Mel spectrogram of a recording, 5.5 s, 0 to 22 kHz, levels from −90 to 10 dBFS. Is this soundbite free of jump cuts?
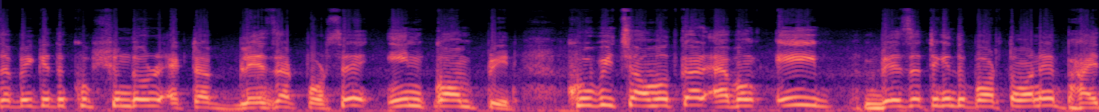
yes; 0 cuts

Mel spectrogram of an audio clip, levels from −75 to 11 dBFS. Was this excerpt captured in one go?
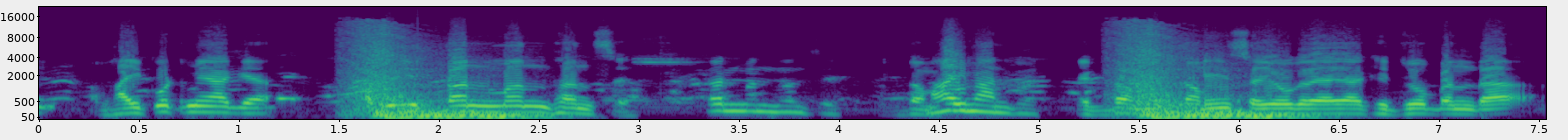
no; 2 cuts; at 2.0 s, 5.8 s

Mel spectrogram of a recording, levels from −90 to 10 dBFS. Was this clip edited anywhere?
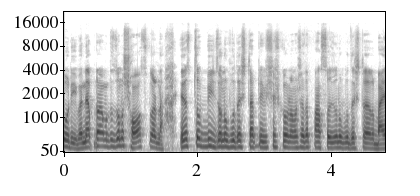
yes; 1 cut; at 1.6 s

